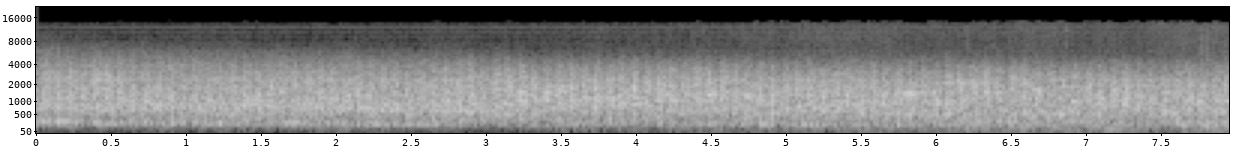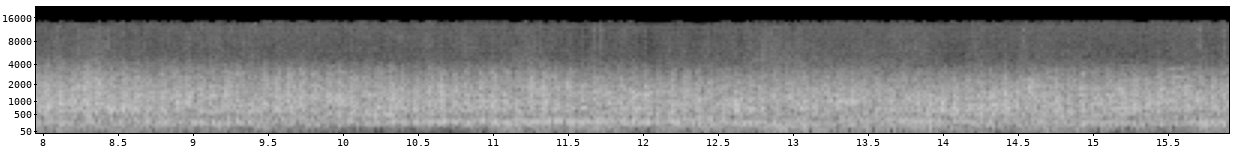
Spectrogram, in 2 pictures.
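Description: LMS Princess Royal class four-cylinder Pacific steam locomotive 6201 Princess Elizabeth working hard up a gradient with a train of coaches. Its exhaust and the running of the train make a steady, dense sound as it draws away.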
